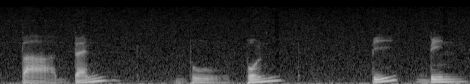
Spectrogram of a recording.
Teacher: vous lisez le mot et on ajoute un noun à la fin qu'on le prononce mais on ne l'écrit pas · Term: tanwin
